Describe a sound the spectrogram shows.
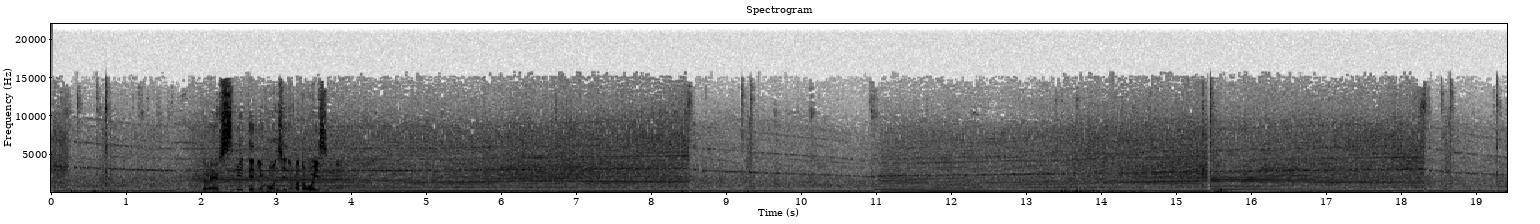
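A racing car engine drones at high revs, dropping in pitch as it shifts gears.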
